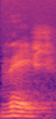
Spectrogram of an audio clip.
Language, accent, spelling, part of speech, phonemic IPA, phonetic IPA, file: Armenian, Eastern Armenian, վեր, adverb / noun / adjective / postposition, /veɾ/, [veɾ], Hy-վեր.ogg
- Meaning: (adverb) up; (noun) upside, upper part; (adjective) 1. more than 2. beyond; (postposition) higher than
